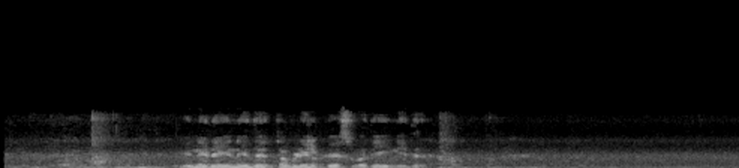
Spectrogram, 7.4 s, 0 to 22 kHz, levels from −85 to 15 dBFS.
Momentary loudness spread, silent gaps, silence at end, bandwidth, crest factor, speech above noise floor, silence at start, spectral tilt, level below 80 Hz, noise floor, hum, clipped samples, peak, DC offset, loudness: 25 LU; none; 0.5 s; 7.8 kHz; 20 dB; 27 dB; 0.05 s; -6.5 dB/octave; -44 dBFS; -49 dBFS; none; under 0.1%; -6 dBFS; under 0.1%; -24 LUFS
